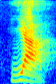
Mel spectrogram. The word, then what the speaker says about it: ㅑ: а-а молодцы умницы а следующая буква это я я точно также произносится как и русская гласная я я а и это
